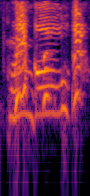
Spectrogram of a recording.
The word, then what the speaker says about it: Pringle: That's like Paul, R-I-N-G-L-E, because people think I'm saying Kringle and crinkle, and it's Pringle, like the potato chips with no S.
